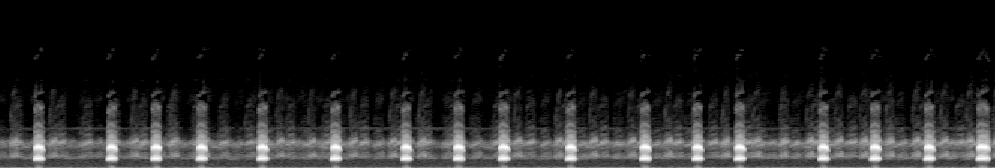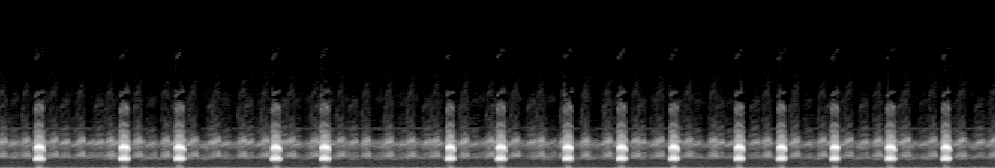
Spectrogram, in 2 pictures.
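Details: In Itoshima's Kamo River paddies, Fukuoka, wild Fejervarya kawamurai give rapid, evenly pulsed croaks, nearly two per second, with a brief pause midway, layered over a constant chorus of other frogs of the same kind.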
